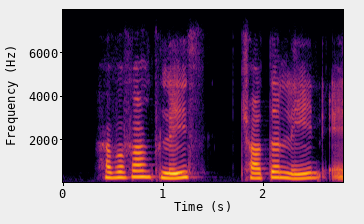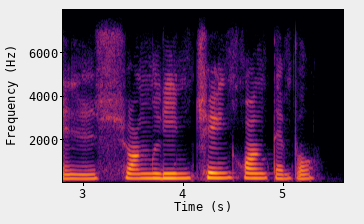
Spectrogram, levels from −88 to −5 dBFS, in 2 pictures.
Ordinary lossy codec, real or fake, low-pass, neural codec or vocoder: Opus, 32 kbps; real; 7.2 kHz; none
